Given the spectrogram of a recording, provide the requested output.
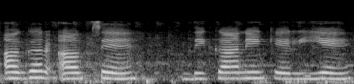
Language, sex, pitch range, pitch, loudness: Hindi, female, 265-285 Hz, 275 Hz, -15 LUFS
